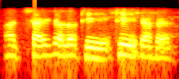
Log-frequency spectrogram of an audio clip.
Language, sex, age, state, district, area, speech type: Punjabi, female, 60+, Punjab, Pathankot, urban, conversation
